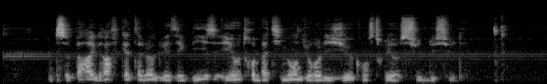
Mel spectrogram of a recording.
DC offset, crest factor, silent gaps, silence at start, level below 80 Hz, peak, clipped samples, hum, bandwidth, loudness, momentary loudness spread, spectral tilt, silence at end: under 0.1%; 24 dB; none; 0.05 s; -70 dBFS; -4 dBFS; under 0.1%; none; 12 kHz; -25 LUFS; 16 LU; -2 dB/octave; 0.4 s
